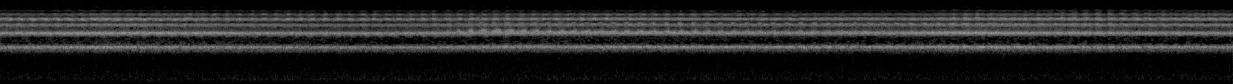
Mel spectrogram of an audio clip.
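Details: Higurashi cicadas in chorus give a sustained, bright, high-pitched buzzing ring with several stacked tones. Loudness stays nearly even throughout the clip, with faint swells near the start and end, and no background noise.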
